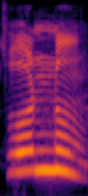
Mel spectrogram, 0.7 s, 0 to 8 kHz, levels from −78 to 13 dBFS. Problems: none marked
